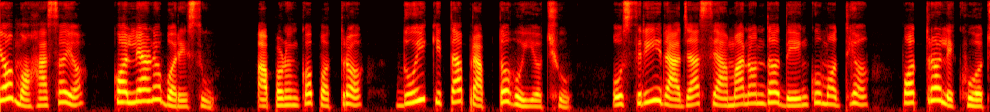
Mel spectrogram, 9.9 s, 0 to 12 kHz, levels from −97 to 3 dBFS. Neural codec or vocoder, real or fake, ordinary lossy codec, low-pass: codec, 24 kHz, 6 kbps, HILCodec; fake; none; none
